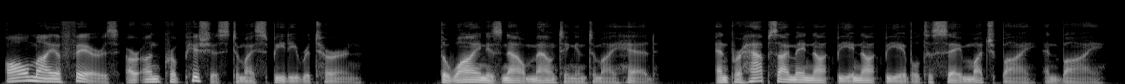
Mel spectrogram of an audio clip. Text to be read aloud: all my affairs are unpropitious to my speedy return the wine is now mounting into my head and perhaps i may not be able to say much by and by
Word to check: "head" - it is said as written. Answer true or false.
true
